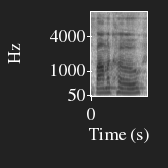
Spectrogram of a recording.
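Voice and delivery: ordinary talk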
